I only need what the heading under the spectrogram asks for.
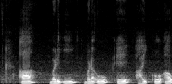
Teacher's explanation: ठीक है, उसके बाद जो दीर्घ स्वर आपका होता है, इनके उच्चारण में ह्रस्व स्वर की तुलना में 2 गुना समय लगता है।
